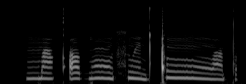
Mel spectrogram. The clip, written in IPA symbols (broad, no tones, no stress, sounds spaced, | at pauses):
ŋ͡m ã qʼ o ɡ ɔ̃ sʷ ẽ d ǃ õː tˤ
